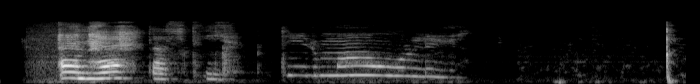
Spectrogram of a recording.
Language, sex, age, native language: Icelandic, male, 9, Polish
